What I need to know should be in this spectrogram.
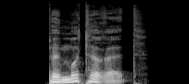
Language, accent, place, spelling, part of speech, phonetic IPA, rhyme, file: German, Germany, Berlin, bemutteret, verb, [bəˈmʊtəʁət], -ʊtəʁət, De-bemutteret.ogg
- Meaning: second-person plural subjunctive I of bemuttern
